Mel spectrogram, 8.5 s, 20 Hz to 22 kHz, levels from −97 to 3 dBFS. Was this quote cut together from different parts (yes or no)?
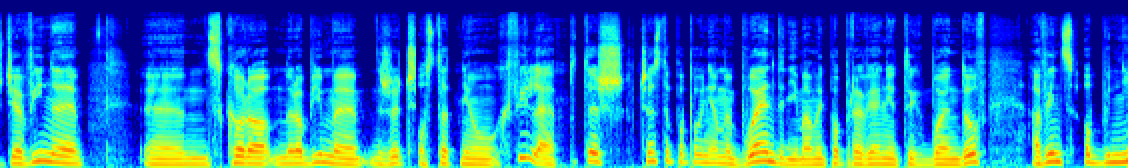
yes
